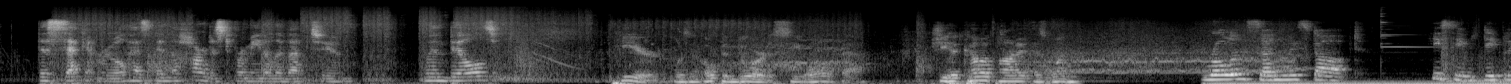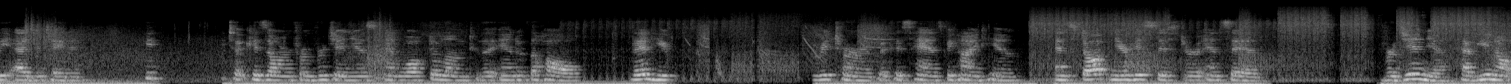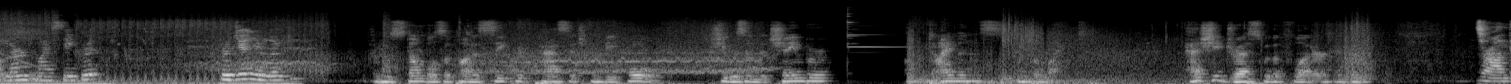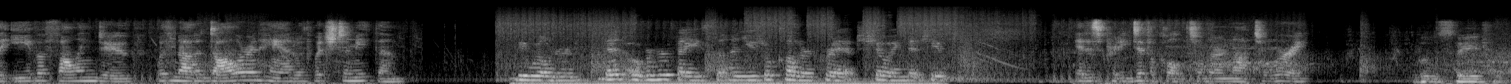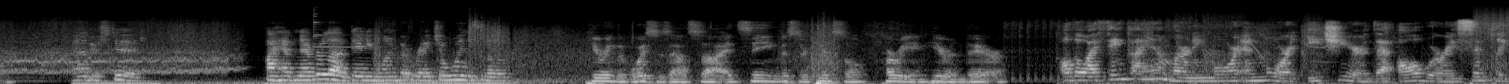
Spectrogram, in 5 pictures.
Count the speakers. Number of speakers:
three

